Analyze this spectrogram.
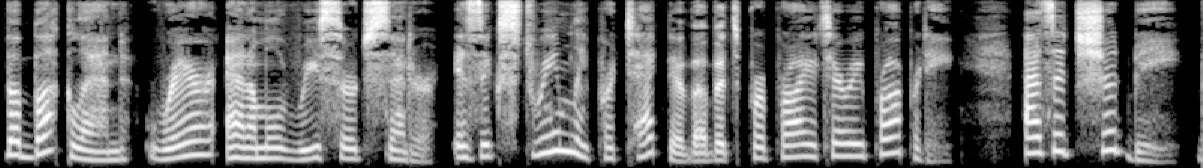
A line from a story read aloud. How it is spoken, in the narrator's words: the man said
